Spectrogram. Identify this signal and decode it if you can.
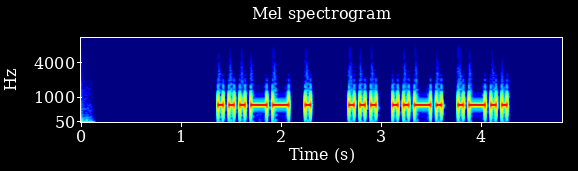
Morse code, heard as a keyed tone, about 21 wpm, 700 Hz. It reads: 3E SFL
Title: Field Day Exchanges Encore - 22wpm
